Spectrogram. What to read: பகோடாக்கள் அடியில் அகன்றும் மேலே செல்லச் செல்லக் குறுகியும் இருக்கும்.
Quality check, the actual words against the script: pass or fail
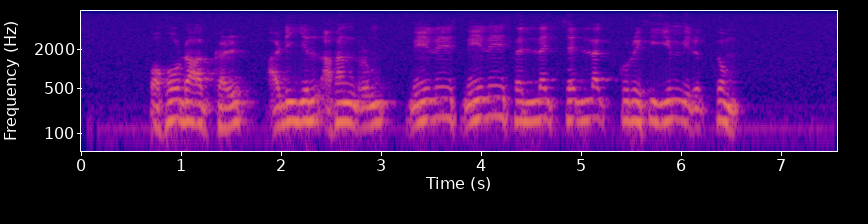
fail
